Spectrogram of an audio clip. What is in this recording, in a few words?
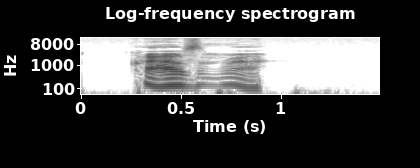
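"Crows An Wra", English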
